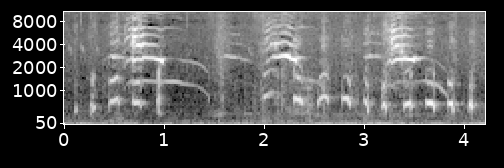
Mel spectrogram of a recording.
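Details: Kitten at play indoors at home, mewing in quick, varied bursts: short chirpy mews mixed with longer wavering, falling cries, densely packed over a few seconds, with faint rustling between calls.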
